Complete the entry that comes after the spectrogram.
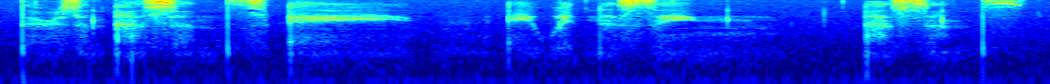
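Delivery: fully whispered, phrase by phrase; whispered meditation. Real, not acted. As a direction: confide it in an unvoiced whisper, pausing between thoughts.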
